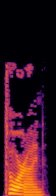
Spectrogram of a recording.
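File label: "taurine", British English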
